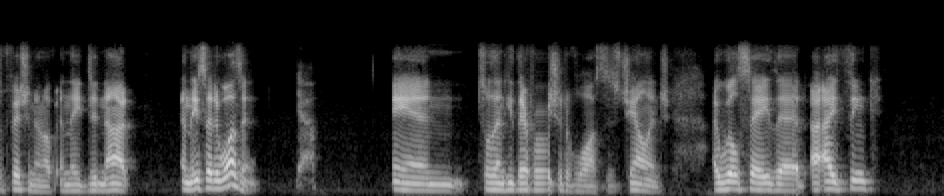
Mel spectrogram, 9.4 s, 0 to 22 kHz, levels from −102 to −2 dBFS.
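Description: Bursts of packet loss at 5.37 to 5.49 s and at 7.85 to 7.94 s break up the speech. In each, packets arrived too late or not at all, so the receiver filled the hole by stretching the last sound and fading it out: 98 ms of fill replacing about 100 ms of speech the first time, 65 ms replacing about 60 ms the second. Speech resumes further on, with the lost stretch gone. The call path's Opus coding limits the audio to 8 kHz.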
